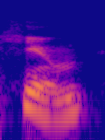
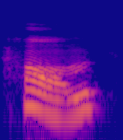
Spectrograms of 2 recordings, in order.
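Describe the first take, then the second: First: The name rhymes with fume. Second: The name rhymes with foam. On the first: The speaker calls it right. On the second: The speaker calls it wrong.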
